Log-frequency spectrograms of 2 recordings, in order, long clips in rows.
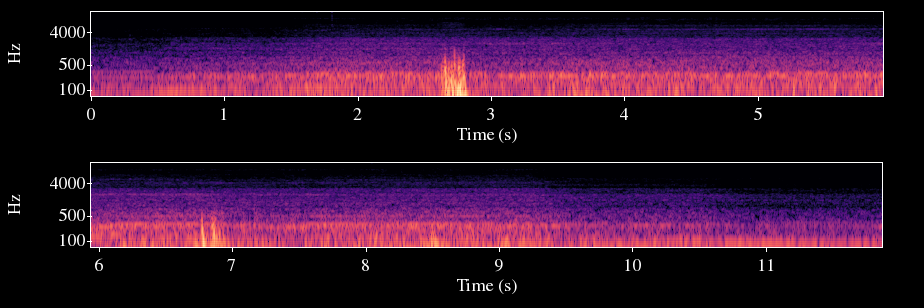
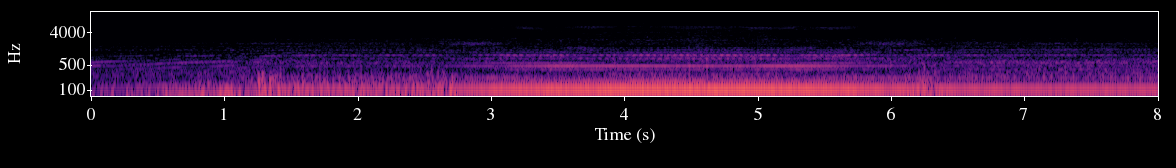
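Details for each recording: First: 2012 Dodge Grand Caravan front interior blower motor after replacing the noisy old one: low, even fan hum with no squeal, rattle or ticking, just a couple of stray bumps; a lot quieter, running smooth. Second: 2012 Dodge Grand Caravan front interior blower motor, below passenger glove box: steady hum with whirring tone swelling as the fan speeds up, louder than a healthy blower; noisy blower motor, being replaced.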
